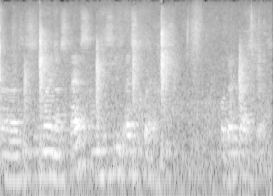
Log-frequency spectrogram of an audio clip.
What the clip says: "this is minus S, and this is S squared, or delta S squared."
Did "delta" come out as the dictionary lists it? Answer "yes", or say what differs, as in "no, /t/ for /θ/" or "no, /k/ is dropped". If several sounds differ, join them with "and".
no, /l/ is dropped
